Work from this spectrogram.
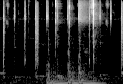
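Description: Kitchen shears snipping the fins off lobster tails, a series of sharp close clicks and crunchy cuts in quick succession, with a heavier scraping crunch midway.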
